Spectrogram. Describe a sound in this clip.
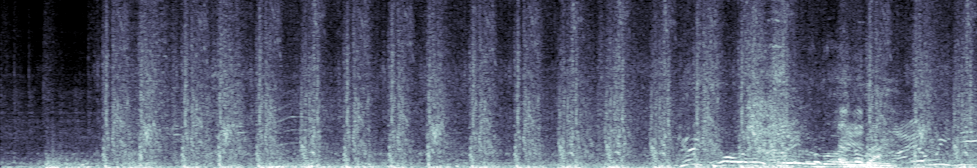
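Quick footsteps run across stone.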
